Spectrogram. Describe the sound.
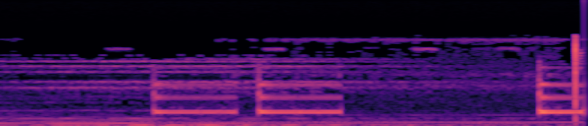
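Telephone tones as a call is placed in an audio drama: three bursts of steady electronic tone, two longer ones close together and a short one at the end, over a low hum.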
